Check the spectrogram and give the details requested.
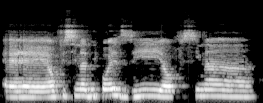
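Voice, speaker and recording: A woman's voice: mid-range voice, little pitch movement, slow pace, rough recording. A woman with a northeastern Brazilian accent from Ceará, speaking reflectively as an interview guest and often checking for agreement with small tag questions. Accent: Cearense northeastern Brazilian. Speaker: interview guest, playwright and actress. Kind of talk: conversational interview.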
